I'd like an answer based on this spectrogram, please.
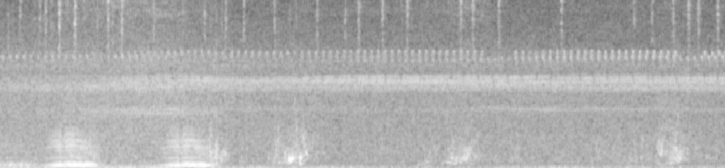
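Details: Bullfrog at a lake, giving two deep, resonant, droning croaks about a second apart. Faint rising squeaky notes follow, with a steady high insect trill and rapid ticking pulses above.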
